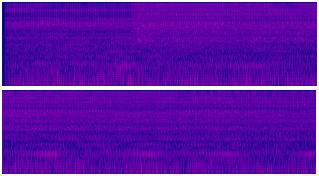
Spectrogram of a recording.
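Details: Elite Rampa trainer: fast, buzzy ratcheting chatter about four times a second, mostly a high-pitched rasp; mechanical fault inside the trainer, source not yet found.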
